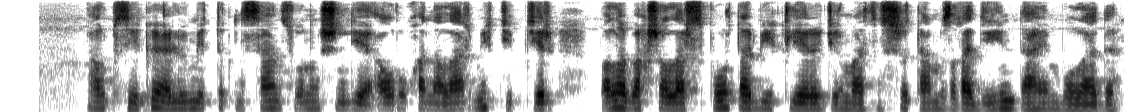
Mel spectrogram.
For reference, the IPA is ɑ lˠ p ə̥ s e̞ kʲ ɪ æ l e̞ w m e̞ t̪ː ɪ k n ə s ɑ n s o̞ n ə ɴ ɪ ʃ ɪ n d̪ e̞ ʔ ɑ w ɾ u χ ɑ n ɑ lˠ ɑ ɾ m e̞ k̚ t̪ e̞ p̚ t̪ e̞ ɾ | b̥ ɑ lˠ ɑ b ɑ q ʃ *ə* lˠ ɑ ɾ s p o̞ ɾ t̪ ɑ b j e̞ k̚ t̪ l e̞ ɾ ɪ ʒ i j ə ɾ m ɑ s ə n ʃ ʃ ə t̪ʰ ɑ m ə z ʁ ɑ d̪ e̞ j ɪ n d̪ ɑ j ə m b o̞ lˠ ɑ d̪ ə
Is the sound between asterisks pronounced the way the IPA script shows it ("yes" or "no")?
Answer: no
